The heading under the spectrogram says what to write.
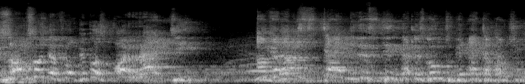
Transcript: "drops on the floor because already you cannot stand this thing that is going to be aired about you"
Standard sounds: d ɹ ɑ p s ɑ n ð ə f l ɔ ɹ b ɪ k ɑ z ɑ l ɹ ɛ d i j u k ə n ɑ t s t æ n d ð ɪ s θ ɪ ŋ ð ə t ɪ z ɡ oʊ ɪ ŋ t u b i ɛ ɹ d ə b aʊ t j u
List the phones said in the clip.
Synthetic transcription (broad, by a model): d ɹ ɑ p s ɑ n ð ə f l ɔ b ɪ k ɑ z ɑ l ɹ ɛ d i j u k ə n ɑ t s t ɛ n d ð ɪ s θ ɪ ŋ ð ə t ɪ z ɡ oʊ ɪ ŋ t u b i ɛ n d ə aʊ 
